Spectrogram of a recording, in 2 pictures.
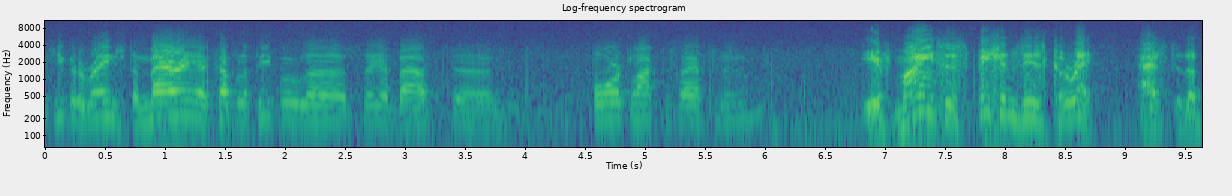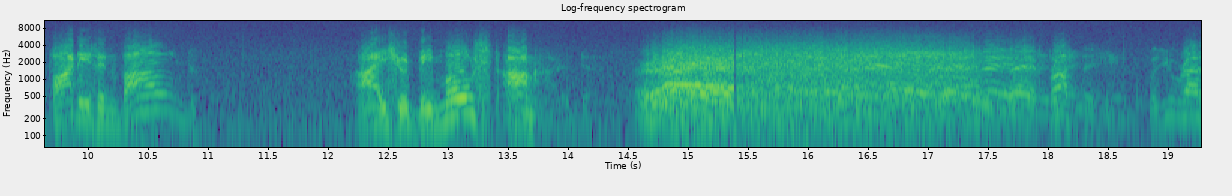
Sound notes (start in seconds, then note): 14.5 crowd; 14.6 cheering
